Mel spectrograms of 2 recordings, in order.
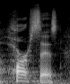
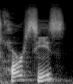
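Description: First: "horses" ending in "-ses", with an E sound; correct pronunciation. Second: "horses" ending in Spanish "-sees", rising; wrong pronunciation. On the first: Teacher corrects learners, "horses" ending "-ses". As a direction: say "horses" with short final E, falling. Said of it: "No, horses". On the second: Teacher warns learners off it, "horses" ending in "ee". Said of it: "Cuidado, no digas horses". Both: Shown as a demonstration.

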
